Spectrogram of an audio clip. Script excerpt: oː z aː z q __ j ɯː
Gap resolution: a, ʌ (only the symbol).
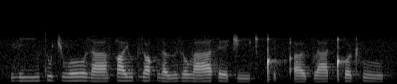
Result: a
